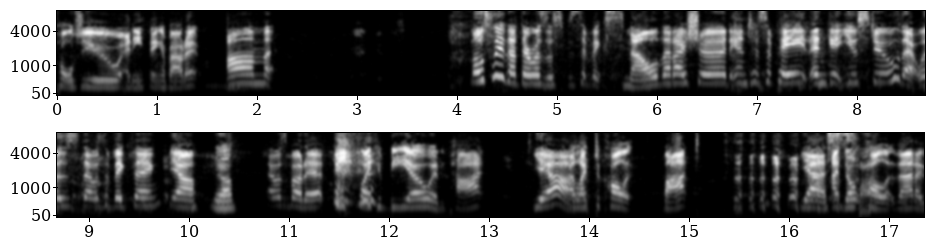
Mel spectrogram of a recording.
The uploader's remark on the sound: live on the con floor at Astronomicon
